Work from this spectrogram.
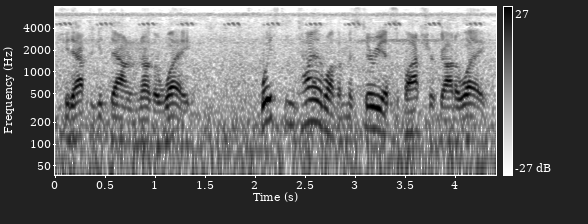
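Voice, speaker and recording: Male narrator for dramatic audio fiction. Medium pitch, scripted read, clear layer of night-insect noise behind. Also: big pitch swings, quick pace. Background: crickets and ambient sound effects.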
